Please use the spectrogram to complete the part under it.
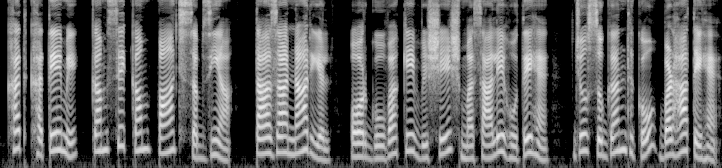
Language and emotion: Hindi, neutral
